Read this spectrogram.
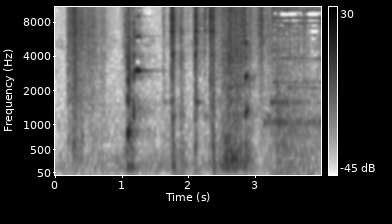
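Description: A small wooden drawer slides open with a click.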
